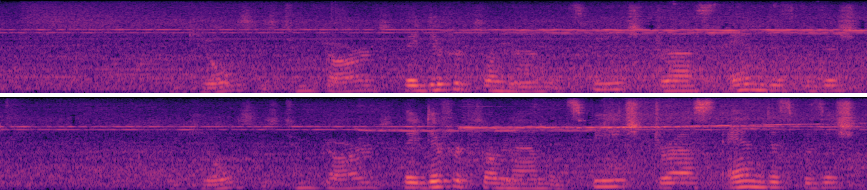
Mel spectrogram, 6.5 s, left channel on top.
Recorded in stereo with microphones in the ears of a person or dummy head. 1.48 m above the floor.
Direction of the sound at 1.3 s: 30° left (ahead or behind).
